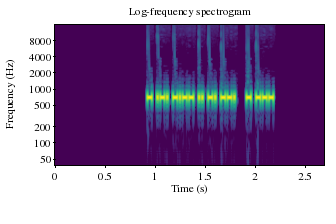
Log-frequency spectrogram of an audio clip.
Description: Morse code, heard as a keyed tone, about 71 wpm, 700 Hz. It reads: TRYING TO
